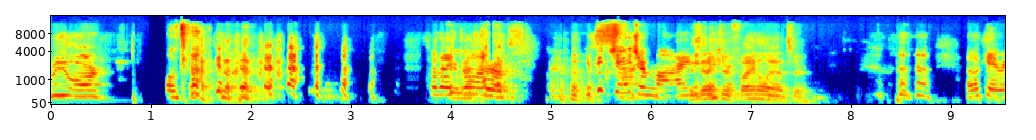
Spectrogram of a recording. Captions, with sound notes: - All right WR. (all laughing) - It makes sense. - So that's what? You can change your mind. - Is that your final answer?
